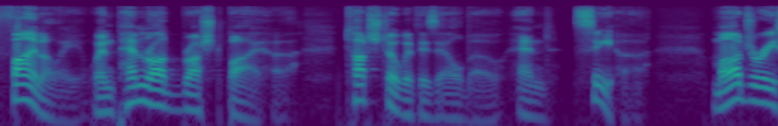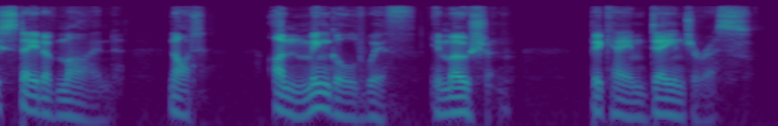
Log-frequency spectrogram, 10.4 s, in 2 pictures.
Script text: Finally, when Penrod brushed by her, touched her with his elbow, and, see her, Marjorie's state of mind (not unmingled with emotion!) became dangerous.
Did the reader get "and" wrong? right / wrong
right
